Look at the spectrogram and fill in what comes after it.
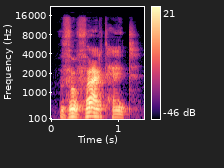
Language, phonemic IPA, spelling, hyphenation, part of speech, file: Dutch, /vərˈvaːrtˌɦɛi̯t/, vervaardheid, ver‧vaard‧heid, noun, Nl-vervaardheid.ogg
- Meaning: fright, trepidation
